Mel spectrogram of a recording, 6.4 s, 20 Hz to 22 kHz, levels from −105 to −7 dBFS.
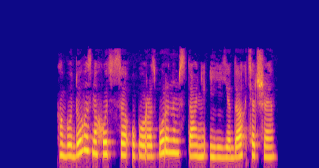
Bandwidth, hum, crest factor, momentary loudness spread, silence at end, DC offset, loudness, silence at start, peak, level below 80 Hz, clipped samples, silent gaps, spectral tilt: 7.8 kHz; none; 16 dB; 6 LU; 0.9 s; under 0.1%; -18 LUFS; 1.2 s; -2 dBFS; -66 dBFS; under 0.1%; none; -5.5 dB/octave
